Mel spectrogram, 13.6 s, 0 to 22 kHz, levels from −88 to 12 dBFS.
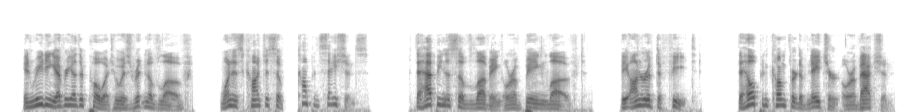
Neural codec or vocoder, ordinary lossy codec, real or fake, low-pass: vocoder, 44.1 kHz, 128 mel bands every 512 samples, BigVGAN v2; AAC, 48 kbps; fake; 7.2 kHz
